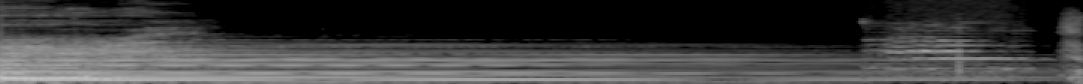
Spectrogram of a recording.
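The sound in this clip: A cat lets out a single long, drawn-out meow, held at a steady, fairly low pitch.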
